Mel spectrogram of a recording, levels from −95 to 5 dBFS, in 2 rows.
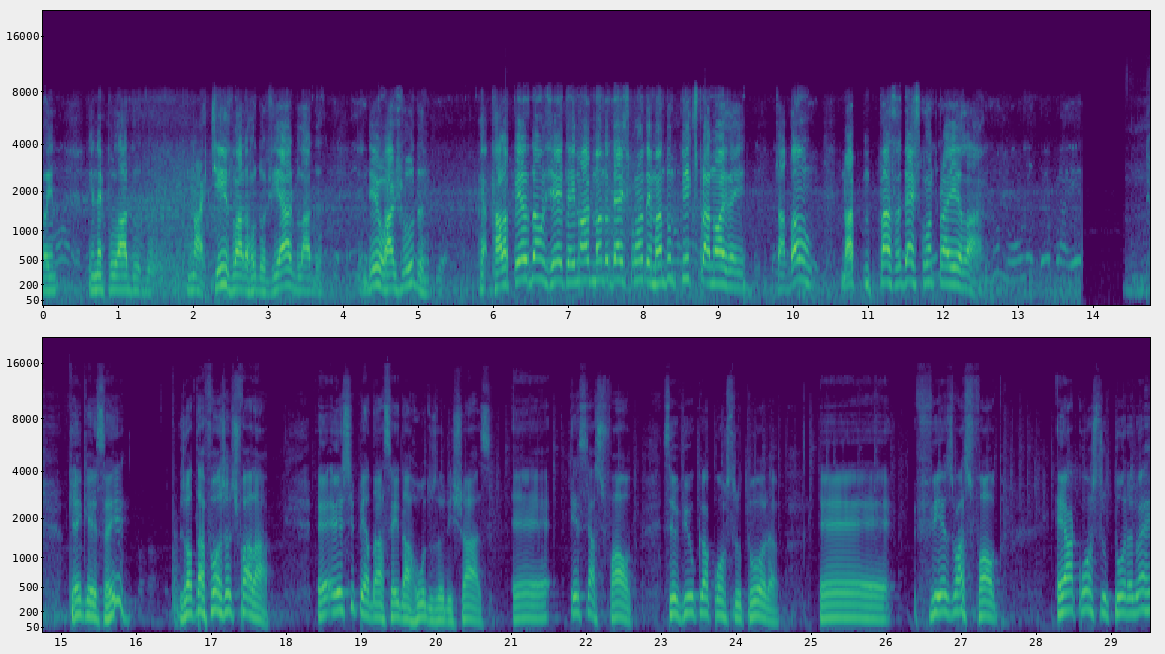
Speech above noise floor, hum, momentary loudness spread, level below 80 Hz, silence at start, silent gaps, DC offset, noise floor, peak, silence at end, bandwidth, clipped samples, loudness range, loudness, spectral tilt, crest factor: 58 dB; none; 19 LU; -62 dBFS; 0 s; none; under 0.1%; -84 dBFS; -10 dBFS; 0 s; 13.5 kHz; under 0.1%; 7 LU; -27 LUFS; -5.5 dB/octave; 18 dB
